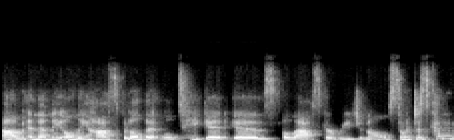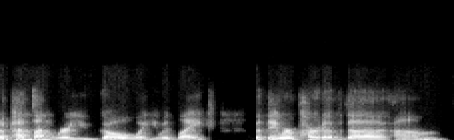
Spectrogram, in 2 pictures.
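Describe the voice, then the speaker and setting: With an unremarkable speaking voice, a woman talks at medium pitch and a moderate pace, with ordinary pitch variation. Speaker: health insurance navigator. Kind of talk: presentation.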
